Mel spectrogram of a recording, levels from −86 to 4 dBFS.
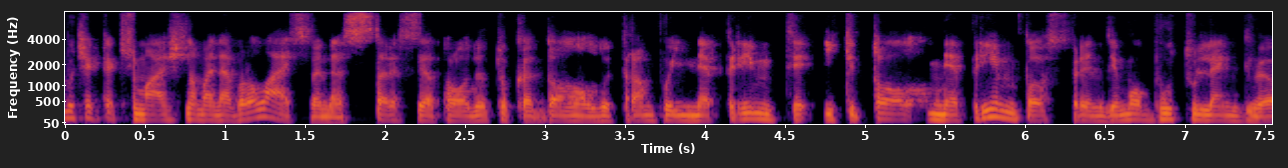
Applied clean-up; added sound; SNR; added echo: none; none; none; none.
